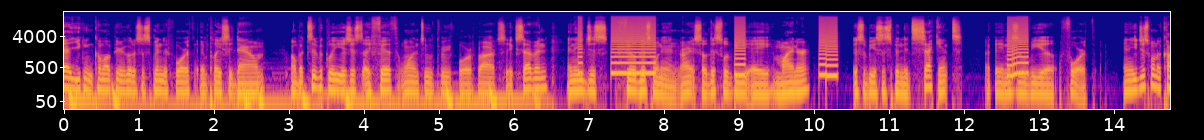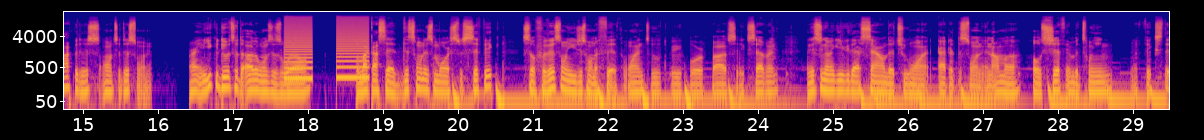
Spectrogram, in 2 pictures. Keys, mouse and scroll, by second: 2.5 right click, 3.7 ctrl+click, 5.2 shift+Up, 5.5 shift+Up, 5.7-23.8 shift+Up, 6.1 7, 6.3 right click, 7.3 double click, 8.5 right click, 14.4 click, 14.8 click, 16.1 right click, 20.6 ctrl+click, 21.5 shift+click, 24.1 right click, 25.0 ctrl+f, 25.4 ctrl+l, 27.0 right click, 27.8 shift+click.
